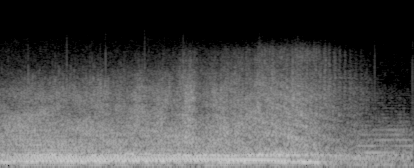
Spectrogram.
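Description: Steady low drone of propeller-driven warplanes' piston engines flying past, fading out about three seconds in.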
